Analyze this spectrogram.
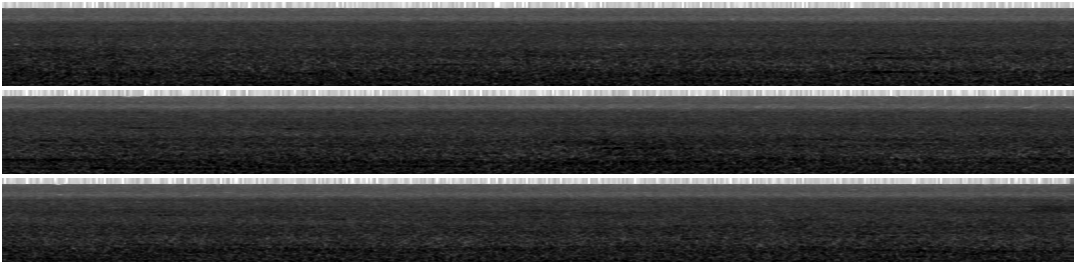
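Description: Steady rush of falling water from an indoor fountain or water feature, even and unbroken, with a faint murmur of visitors' voices underneath.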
